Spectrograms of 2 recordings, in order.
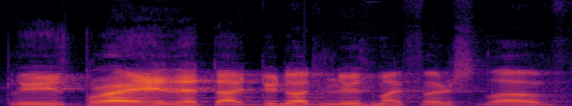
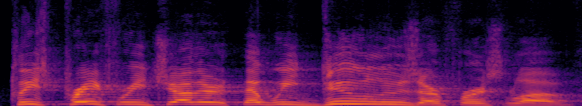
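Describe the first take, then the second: First: Slow, weighty imitation of a preacher; preacher's slow sign-off, lightly imitated; imitating admired preacher. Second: Emphatic DO before "lose"; stress on DO. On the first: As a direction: lightly copy a preacher's measured closing plea. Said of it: "to be just like him". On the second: Real, not acted. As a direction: DO leaned on in "we do lose". Reverses the preacher's closing line.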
